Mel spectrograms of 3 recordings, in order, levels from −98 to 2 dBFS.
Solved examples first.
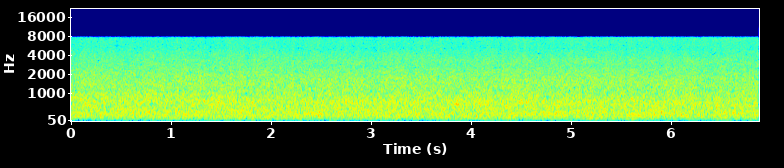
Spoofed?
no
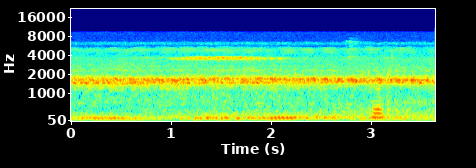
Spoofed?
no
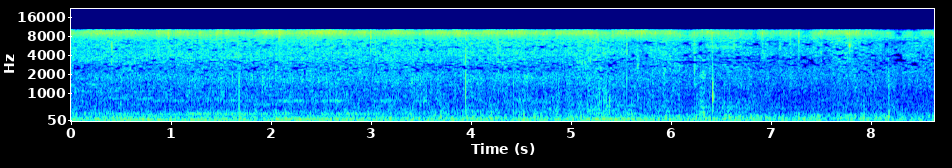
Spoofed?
yes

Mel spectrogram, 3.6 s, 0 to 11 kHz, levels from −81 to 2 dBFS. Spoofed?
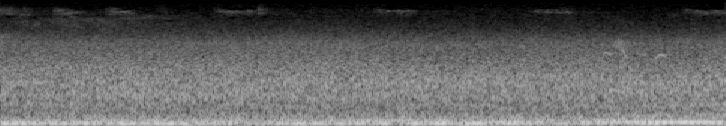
no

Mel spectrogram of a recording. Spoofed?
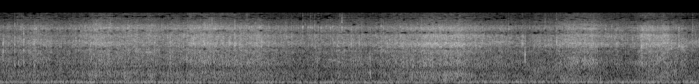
yes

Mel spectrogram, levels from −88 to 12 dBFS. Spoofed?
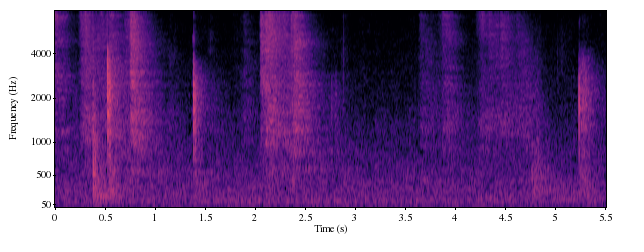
yes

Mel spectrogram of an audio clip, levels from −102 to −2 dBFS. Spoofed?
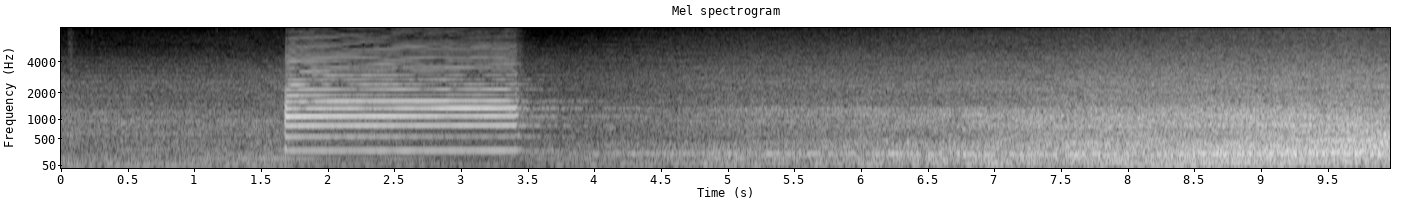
no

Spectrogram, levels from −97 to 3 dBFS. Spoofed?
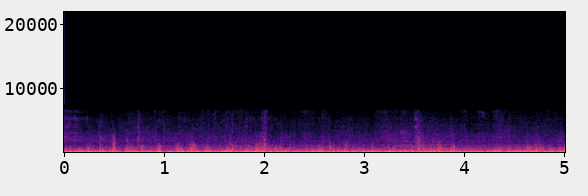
yes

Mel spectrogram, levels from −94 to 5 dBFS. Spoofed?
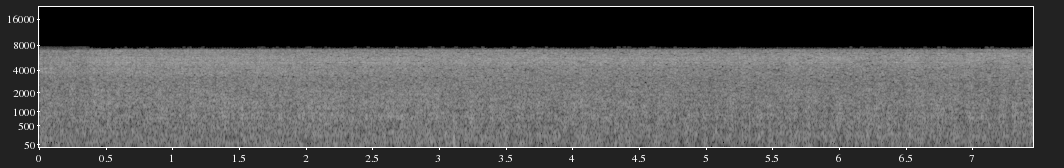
no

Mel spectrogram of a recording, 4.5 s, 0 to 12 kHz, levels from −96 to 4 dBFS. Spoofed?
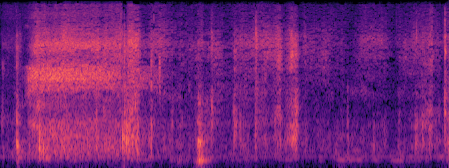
no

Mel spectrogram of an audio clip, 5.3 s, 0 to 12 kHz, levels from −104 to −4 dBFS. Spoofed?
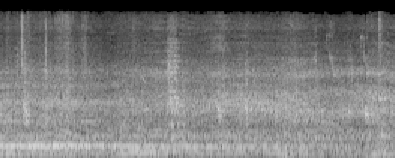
yes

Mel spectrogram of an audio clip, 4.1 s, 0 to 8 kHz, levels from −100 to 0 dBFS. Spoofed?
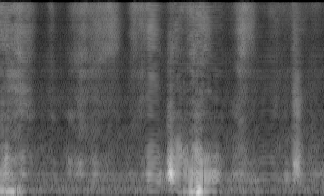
yes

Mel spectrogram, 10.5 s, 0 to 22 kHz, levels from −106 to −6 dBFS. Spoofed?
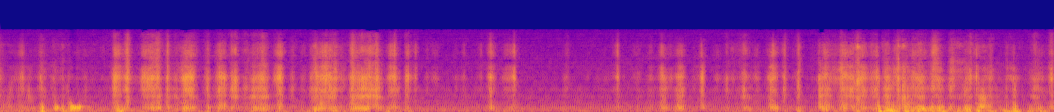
yes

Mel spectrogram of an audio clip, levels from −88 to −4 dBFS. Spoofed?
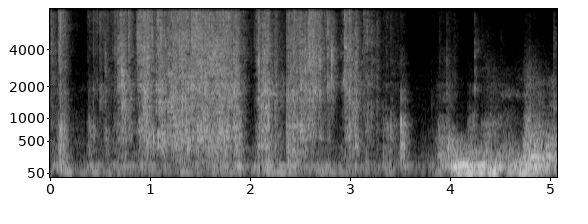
yes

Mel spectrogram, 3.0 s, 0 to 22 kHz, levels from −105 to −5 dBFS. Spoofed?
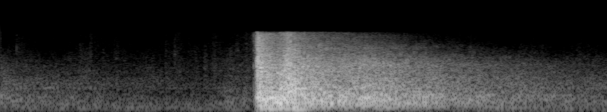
yes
